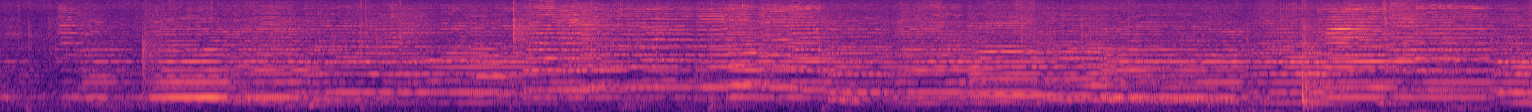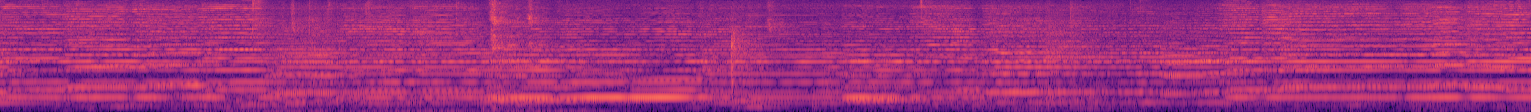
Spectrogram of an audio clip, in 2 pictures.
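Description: Two Hardanger fiddles playing a waltz as a duet, a bowed melody over a steady held drone.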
